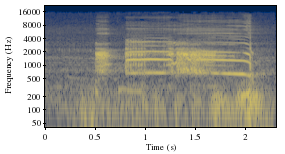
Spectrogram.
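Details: A white rooster with a red comb crowing in the morning on December 25th, 2016, in a mountain area of Tongshiou Township, Miaoli County, Taiwan, filmed on a handycam: a short opening note, then one long harmonic crow ending abruptly.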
